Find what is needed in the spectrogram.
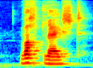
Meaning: waiting list
- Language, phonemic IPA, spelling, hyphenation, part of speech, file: Dutch, /ˈʋɑxt.lɛi̯st/, wachtlijst, wacht‧lijst, noun, Nl-wachtlijst.ogg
